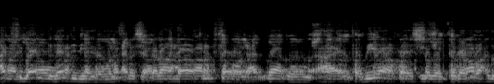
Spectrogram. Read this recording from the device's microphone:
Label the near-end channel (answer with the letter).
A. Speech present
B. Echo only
B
